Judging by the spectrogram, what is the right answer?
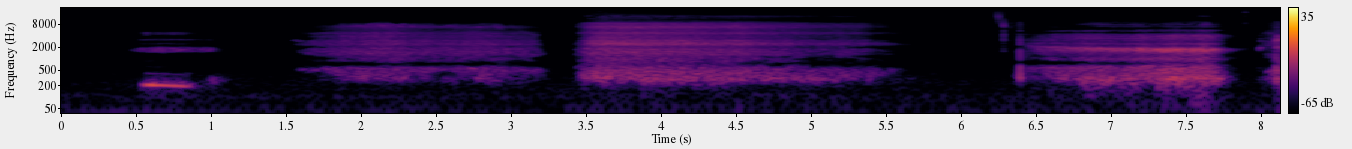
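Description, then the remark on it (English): Slow, deep breathing: three long, airy breaths, each lasting a couple of seconds with short pauses between, preceded by a brief nasal grunt. Loud and steady, with no talking. “Close your eyes and listen to my breathing, okay?”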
